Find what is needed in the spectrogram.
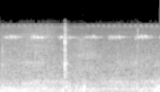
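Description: A cricket chirping steadily, about three to four high chirps a second. About a second in comes a single sharp click as the plastic lock on the intake air temperature sensor connector snaps down.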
